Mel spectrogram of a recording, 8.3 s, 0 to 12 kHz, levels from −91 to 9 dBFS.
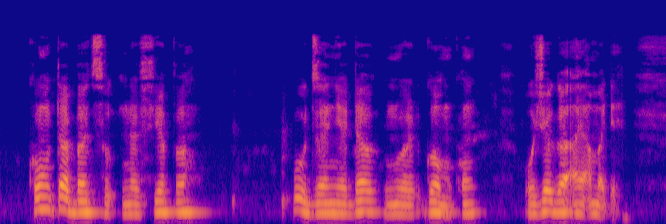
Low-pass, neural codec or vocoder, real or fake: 7.2 kHz; codec, 16 kHz, 16 kbps, FreqCodec, smaller model; fake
